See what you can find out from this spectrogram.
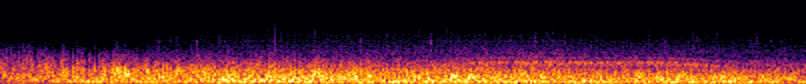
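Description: A night thunderstorm: heavy rain pours steadily, its dense hiss mixed with a low, rolling thunder rumble that holds at an even loudness throughout, with no voices.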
